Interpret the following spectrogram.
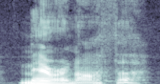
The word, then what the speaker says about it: Maranatha: But the way that that is going to come can be summarized in a single Aramaic word, Maranatha. How we usually pronounce it in English, Maranatha, right?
